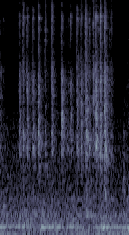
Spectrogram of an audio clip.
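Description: Loud, rapid keystrokes on a computer keyboard, an irregular burst of sharp clicks and clacks that lasts a couple of seconds and plays alone with no talk.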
